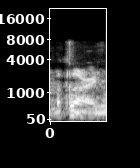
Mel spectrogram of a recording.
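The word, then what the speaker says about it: McLaurin: to appear with uh terry mclaughlin um that's how i pronounce it mclaren mclaren right there you go um and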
